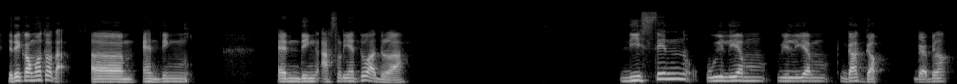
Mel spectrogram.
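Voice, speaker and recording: A man's voice: fairly high pitch, expressive, measured pace, long pauses. A young man telling stories casually on a podcast, informal and mixing in English phrases. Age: young adult. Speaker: animation creator answering fan questions on a podcast.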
